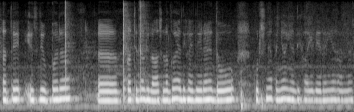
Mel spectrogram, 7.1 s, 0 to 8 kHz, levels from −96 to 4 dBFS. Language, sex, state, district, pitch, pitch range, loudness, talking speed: Punjabi, female, Punjab, Fazilka, 225 Hz, 220-235 Hz, -12 LUFS, 160 wpm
